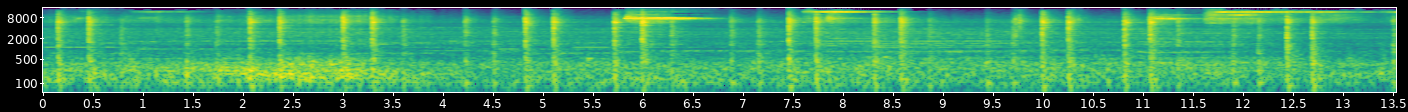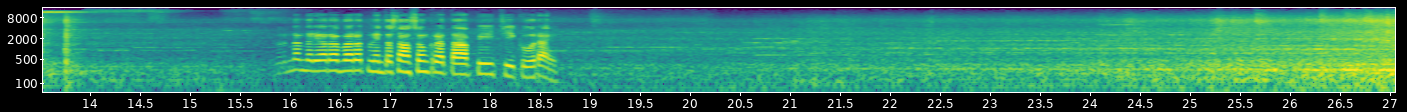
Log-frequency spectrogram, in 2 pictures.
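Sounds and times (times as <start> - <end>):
high wheel squeal: 5.8 - 6.7.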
